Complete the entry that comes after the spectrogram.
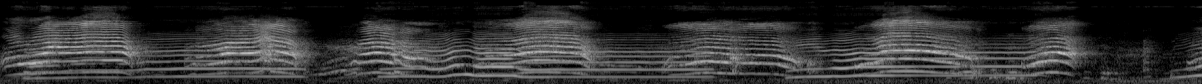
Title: Suara tangis bayi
